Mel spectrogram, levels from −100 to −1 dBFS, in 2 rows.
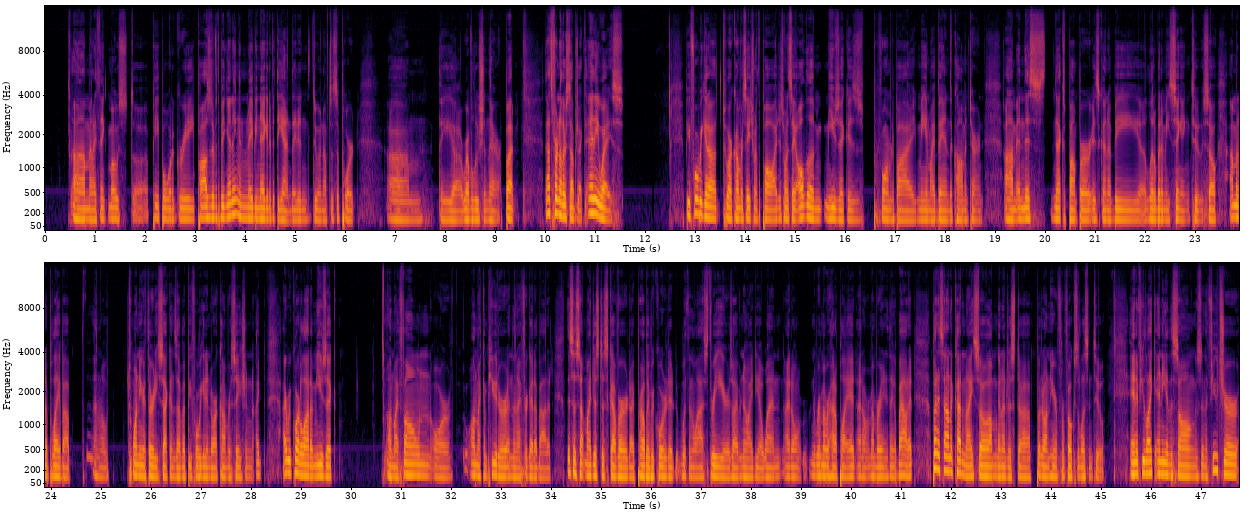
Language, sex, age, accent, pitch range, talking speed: English, male, 20-39, American, 125-140 Hz, 230 wpm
